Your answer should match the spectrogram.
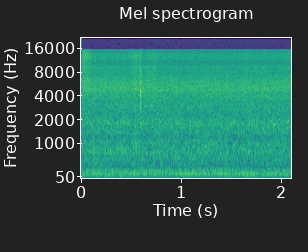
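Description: A steady low background hum with no change through the stretch, like a fan, motor or distant traffic.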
